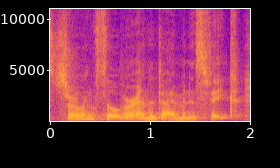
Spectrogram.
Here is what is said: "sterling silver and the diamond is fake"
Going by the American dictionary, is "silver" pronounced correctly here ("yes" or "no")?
yes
